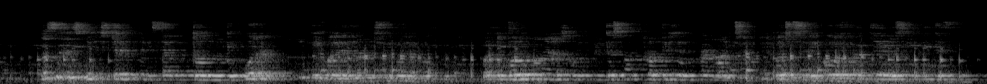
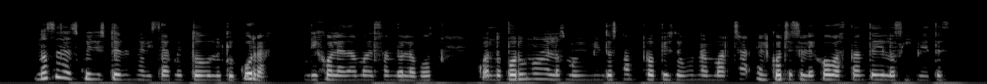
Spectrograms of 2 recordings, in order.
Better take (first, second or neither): second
